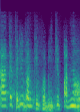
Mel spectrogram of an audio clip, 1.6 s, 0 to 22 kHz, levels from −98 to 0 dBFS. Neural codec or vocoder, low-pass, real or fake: codec, 44.1 kHz, 0.9 kbps, DAC; 14.4 kHz; fake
